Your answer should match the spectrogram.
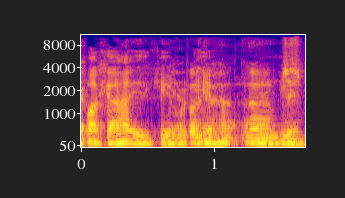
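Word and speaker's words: Whaikaha: Is that how you pronounce it? Faikaha? – Yeah. – Faikaha.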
